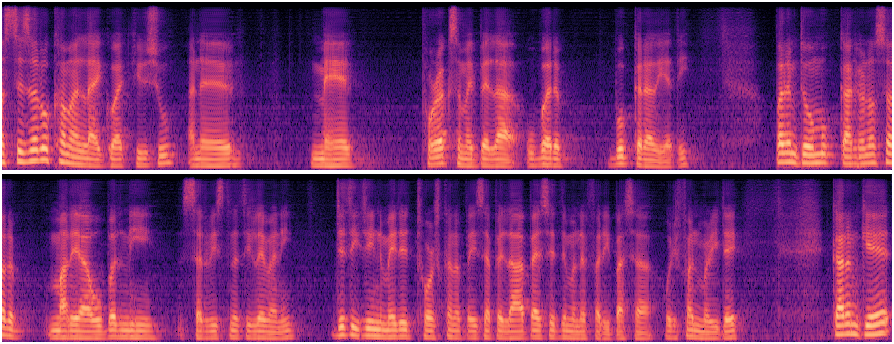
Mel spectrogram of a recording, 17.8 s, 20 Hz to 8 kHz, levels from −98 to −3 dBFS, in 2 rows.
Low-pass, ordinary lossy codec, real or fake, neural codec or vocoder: 7.2 kHz; none; fake; codec, 16 kHz, 0.2 kbps, FocalCodec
